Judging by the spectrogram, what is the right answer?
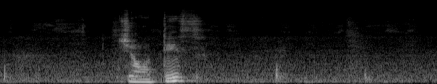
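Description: Short bursts of a pen or marker writing out answer options on a board, a few quick scratchy strokes heard under a man's speech.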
